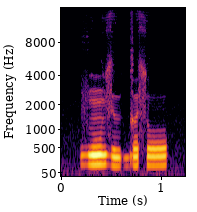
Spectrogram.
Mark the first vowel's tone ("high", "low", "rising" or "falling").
high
